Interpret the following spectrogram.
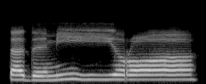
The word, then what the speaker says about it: تدميرا: Okay, the complete word is tadmira.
